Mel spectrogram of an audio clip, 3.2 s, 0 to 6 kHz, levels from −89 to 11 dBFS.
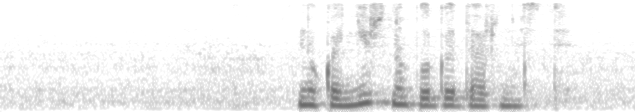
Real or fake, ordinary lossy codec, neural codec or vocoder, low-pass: fake; none; vocoder, 22.05 kHz, 80 mel bands, HiFi-GAN; 5.4 kHz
